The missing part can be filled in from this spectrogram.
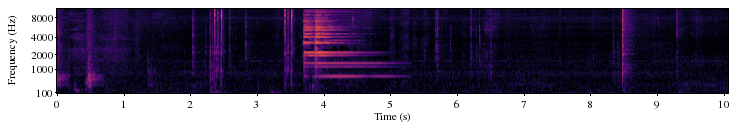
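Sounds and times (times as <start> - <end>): small bell ringing: 3.7 - 5.2.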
